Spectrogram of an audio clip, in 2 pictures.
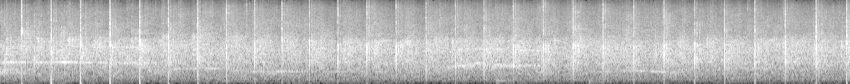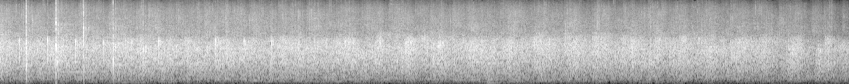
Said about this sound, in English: And I just wanted to thank everybody for coming here. Let's give one more round of applause for all of our applicants and recipients.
